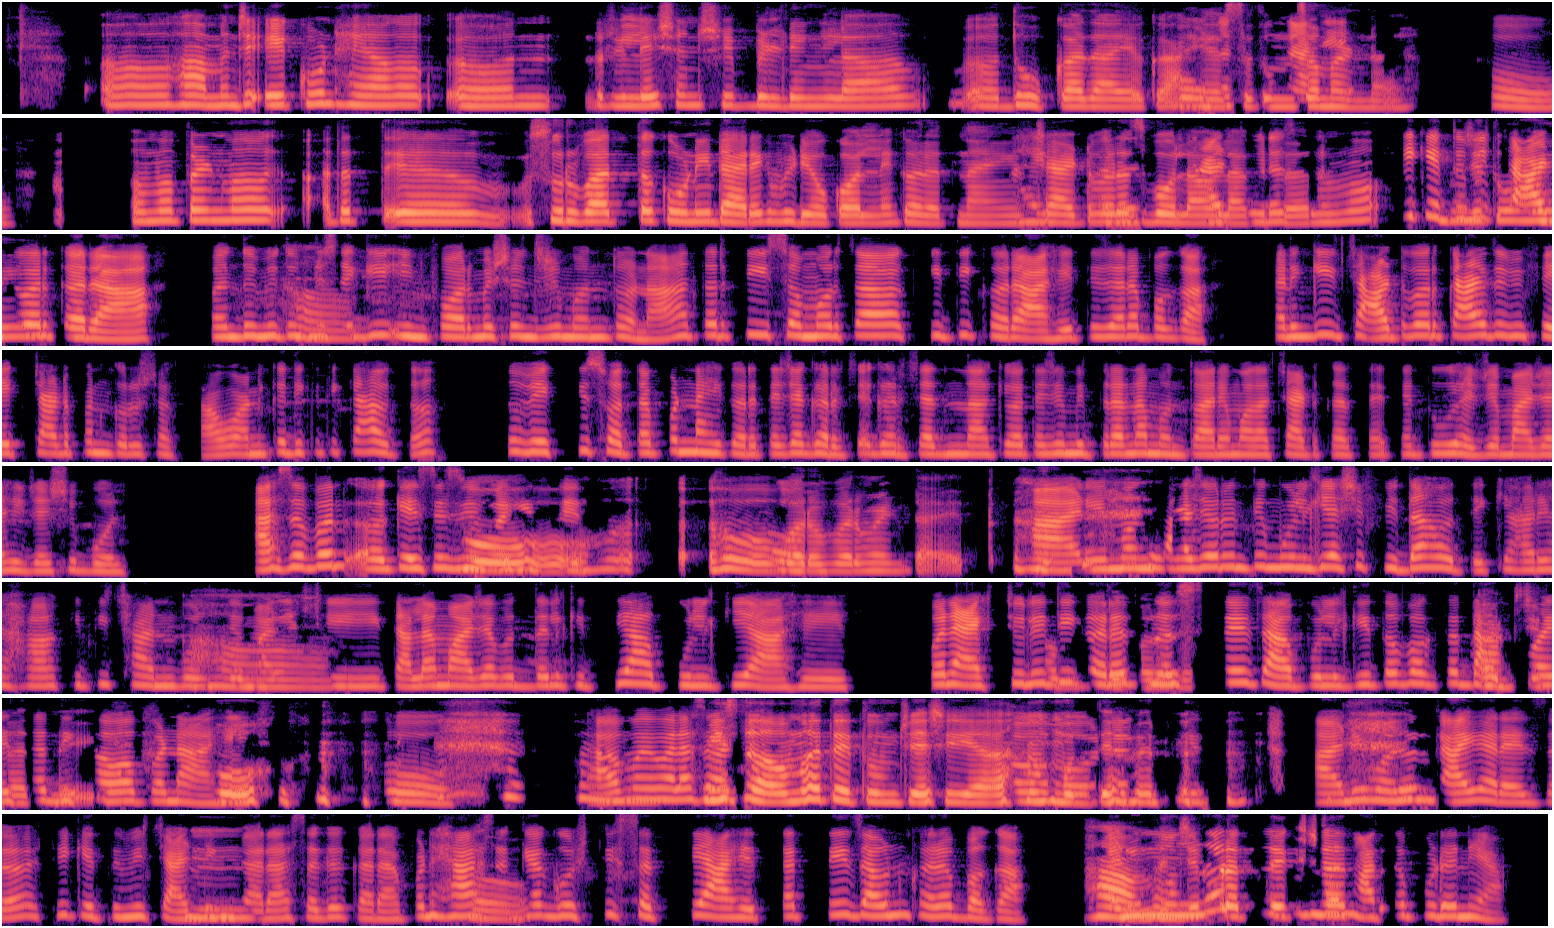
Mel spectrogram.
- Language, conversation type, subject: Marathi, podcast, ऑनलाइन आणि प्रत्यक्ष संभाषणात नेमका काय फरक असतो?
- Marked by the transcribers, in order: in English: "रिलेशनशिप बिल्डिंगला"; in English: "डायरेक्ट व्हिडिओ कॉलने"; in English: "चॅटवरच"; distorted speech; in English: "चॅटवरच"; in English: "चॅटवर"; other background noise; in English: "चॅटवर"; in English: "चॅट"; in English: "चॅट"; chuckle; chuckle; laughing while speaking: "हो"; chuckle; laughing while speaking: "तुमच्याशी ह्या मुद्द्यावर"; static; chuckle; in English: "चॅटिंग"; tapping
